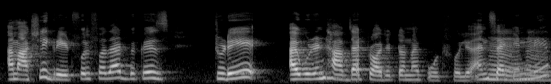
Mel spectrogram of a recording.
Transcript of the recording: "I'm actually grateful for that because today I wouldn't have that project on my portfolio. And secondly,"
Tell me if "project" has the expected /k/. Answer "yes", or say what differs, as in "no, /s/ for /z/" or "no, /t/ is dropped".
yes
